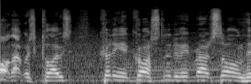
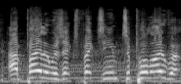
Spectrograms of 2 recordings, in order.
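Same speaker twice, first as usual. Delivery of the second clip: excited; 8 semitones higher, 5 dB louder than usual. Real, not acted. Excited call of overtake attempt.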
